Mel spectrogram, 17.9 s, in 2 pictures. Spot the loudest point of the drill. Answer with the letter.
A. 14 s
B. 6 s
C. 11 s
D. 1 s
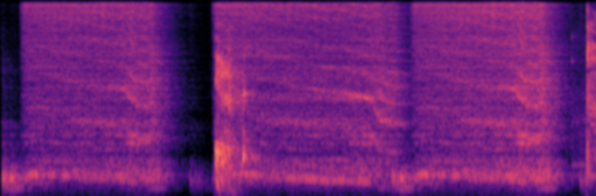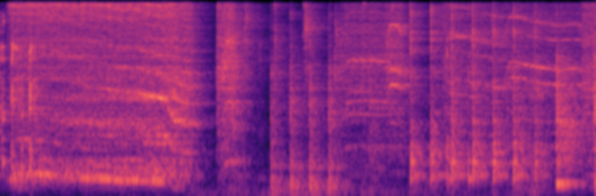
C.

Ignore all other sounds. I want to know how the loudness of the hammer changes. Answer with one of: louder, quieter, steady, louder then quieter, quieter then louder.
quieter then louder.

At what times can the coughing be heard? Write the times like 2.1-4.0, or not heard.
3.2-3.7, 8.6-9.6, 15.6-16.2.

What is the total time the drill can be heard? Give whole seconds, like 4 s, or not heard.
18 s.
